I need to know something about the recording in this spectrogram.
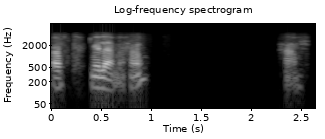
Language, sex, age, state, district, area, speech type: Sanskrit, male, 18-30, Karnataka, Uttara Kannada, rural, conversation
